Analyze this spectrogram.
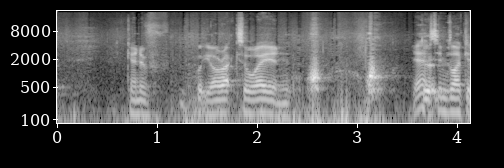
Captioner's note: whhr whhr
